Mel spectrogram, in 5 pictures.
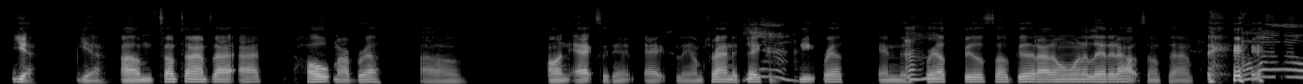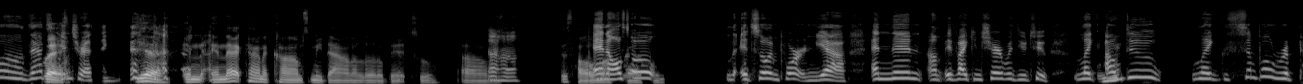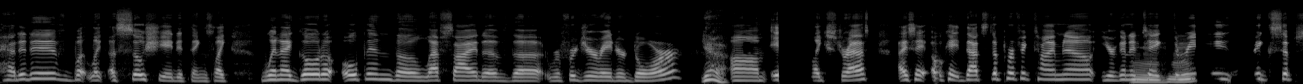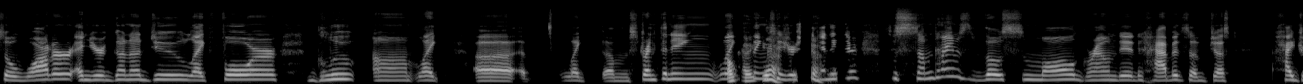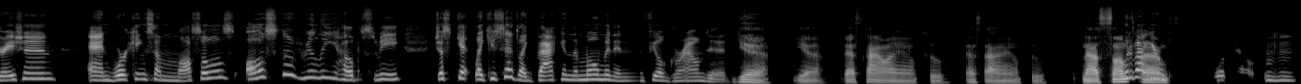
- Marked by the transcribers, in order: drawn out: "Oh"; laugh; tapping; laugh; background speech
- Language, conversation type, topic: English, unstructured, What small habits help me feel grounded during hectic times?
- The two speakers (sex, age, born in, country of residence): female, 65-69, United States, United States; male, 45-49, United States, United States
